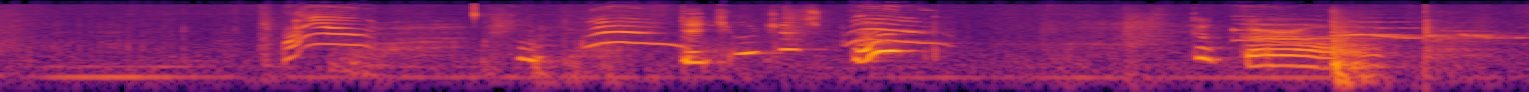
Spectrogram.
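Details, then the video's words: Bottle-fed foster kittens in Los Angeles with Kitten Rescue volunteers cry in a rapid run of high, falling meows, several overlapping near the end, over a low steady hum, with a person speaking briefly. "Harper Bottle Feeding"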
